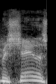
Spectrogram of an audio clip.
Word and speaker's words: Michelis: Dan Dakich here for the Michelis Corporation. Spelled like Michael is, but pronounced Michelis. Waterproofing, Michelis.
